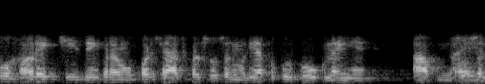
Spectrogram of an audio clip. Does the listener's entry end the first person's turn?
No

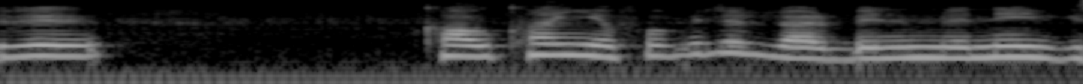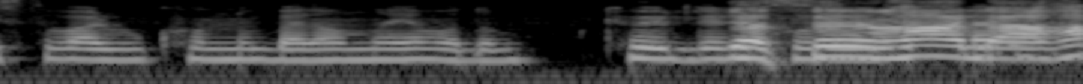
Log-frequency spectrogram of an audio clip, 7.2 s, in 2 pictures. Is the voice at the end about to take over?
Yes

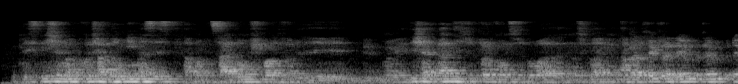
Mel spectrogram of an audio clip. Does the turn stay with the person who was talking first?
No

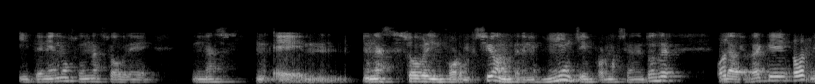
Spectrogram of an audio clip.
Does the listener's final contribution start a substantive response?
No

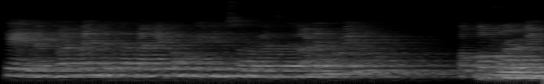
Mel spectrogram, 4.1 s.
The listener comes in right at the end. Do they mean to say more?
No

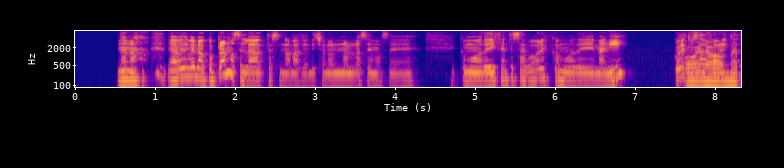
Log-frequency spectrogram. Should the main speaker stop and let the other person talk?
Yes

